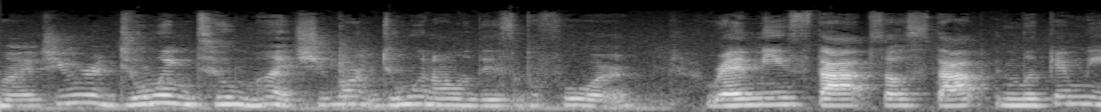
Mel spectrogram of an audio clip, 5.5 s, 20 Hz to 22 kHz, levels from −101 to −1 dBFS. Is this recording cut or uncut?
cut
